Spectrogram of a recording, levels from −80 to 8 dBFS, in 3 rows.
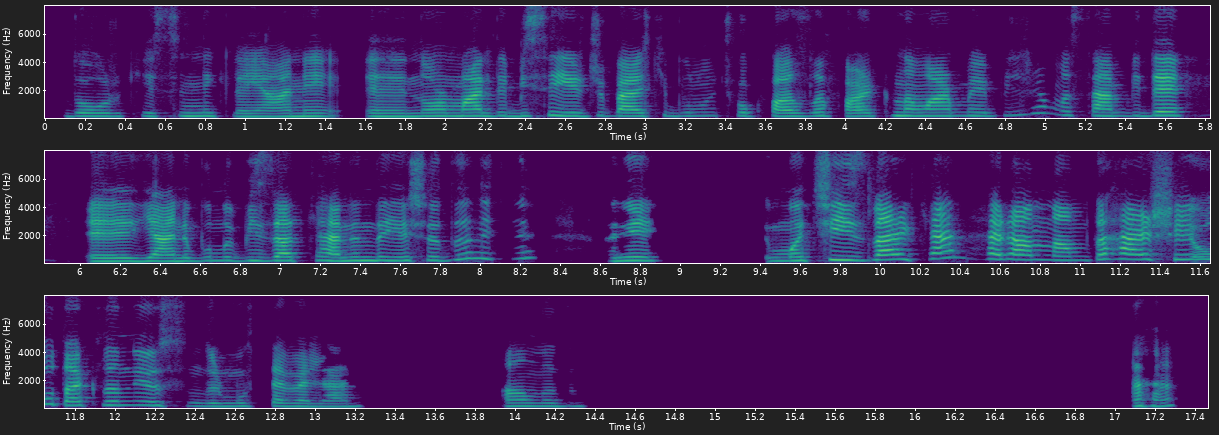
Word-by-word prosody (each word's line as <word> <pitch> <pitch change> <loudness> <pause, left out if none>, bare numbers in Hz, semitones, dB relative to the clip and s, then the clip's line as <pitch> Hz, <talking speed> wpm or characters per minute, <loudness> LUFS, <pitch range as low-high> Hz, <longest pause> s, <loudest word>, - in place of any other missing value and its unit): Doğru, 225 -1 -7
kesinlikle, 225 0 -10
yani, 210 +1 -3
eee, 210 -1 -5
normalde 235 0 0
bir - - -8
seyirci 240 -1 -3
belki 230 0 +3
bunun 245 +2 -19
çok 240 -1 -15
fazla 220 +1 0
farkına 240 +1 -2
varmayabilir 245 +4 -4
ama 285 - -11
sen 245 -4 0
bir 240 -1 -13
de, 265 -1 +6 0.3
eee, 220 - +4
yani, 225 +1 +3
bunu 260 -1 -11
bizzat 260 +1 +3
kendin 260 0 +2
de - - -2
yaşadığın 275 +8 -5
için, 400 +3 -12 0.3
hani, 255 +2 -1 0.5
maçı 260 +5 0
izlerken 345 - +5
her 370 -1 +5
anlamda 325 -1 +3
her 365 -1 +6
şeye 345 0 -2
odaklanıyorsundur 275 -8 -4
muhtemelen. 210 -2 -7 0.7
Anladım. 225 -1 -9 2.7
He 235 - -1
he. 230 +3 -10
240 Hz, 125 wpm, -22 LUFS, 225-275 Hz, 2.7 s, de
